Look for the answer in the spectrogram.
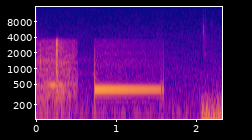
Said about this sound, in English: To leave a message for Congressman Schiff, please record your name, zip code, and a message at the tone.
